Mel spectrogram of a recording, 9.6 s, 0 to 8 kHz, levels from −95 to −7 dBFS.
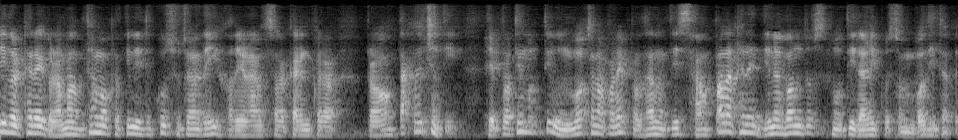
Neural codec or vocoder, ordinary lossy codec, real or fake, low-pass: codec, 16 kHz, about 1 kbps, DyCAST, with the encoder's durations; AAC, 32 kbps; fake; 7.2 kHz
